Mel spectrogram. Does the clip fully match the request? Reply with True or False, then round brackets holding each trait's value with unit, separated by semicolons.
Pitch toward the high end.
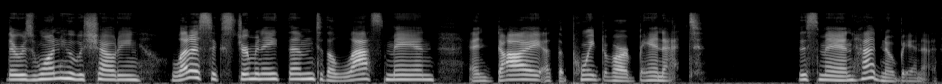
True (215 Hz)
